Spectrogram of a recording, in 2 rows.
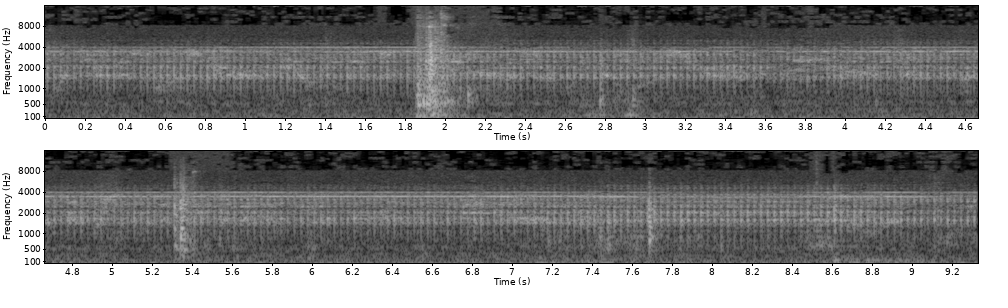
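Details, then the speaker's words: General Electric CL541A ship radio after tube testing: steady hiss with sharp irregular ticks; strong external noise signal across the band, desensitizing the radio, not a set fault. "the ticking sound that's not from the radio that's an actual noise signal coming in two minutes there so this noise signal is so powerful that it's going to be cutting back the AVC or cutting back the sensitivity it's going to desensitize the radio"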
